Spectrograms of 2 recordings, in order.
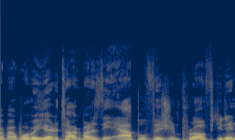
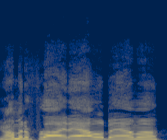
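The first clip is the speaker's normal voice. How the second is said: higher, worried mom voice; lightly voiced worried mom calling her son; mom freaking out; 9 semitones higher than usual. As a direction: mimic a panicked mother. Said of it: "She's like".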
